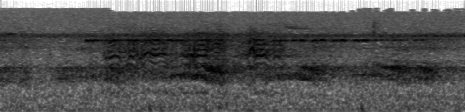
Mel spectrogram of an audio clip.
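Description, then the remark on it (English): A crow close by caws in harsh, raspy calls that run together almost continuously for a couple of seconds, fairly loud and heard alone with no voices. “There's a crow close to us and the black crow parrots overhead.”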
